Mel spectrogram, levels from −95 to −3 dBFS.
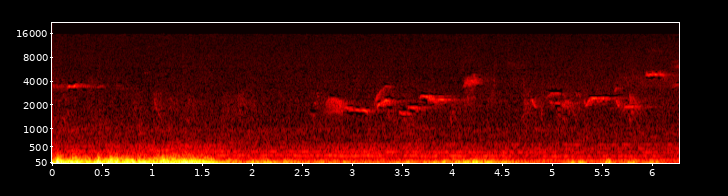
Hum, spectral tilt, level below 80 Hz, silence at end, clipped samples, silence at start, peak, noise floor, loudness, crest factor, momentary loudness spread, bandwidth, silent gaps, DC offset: none; -7.5 dB/octave; -28 dBFS; 0.2 s; under 0.1%; 0 s; -6 dBFS; -50 dBFS; -30 LUFS; 20 dB; 23 LU; 5.2 kHz; none; under 0.1%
